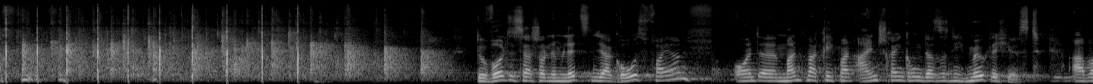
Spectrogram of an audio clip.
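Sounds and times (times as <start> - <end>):
room full of people clapping for a birthday: 0.0 - 4.6
speech: 4.8 - 10.9.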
